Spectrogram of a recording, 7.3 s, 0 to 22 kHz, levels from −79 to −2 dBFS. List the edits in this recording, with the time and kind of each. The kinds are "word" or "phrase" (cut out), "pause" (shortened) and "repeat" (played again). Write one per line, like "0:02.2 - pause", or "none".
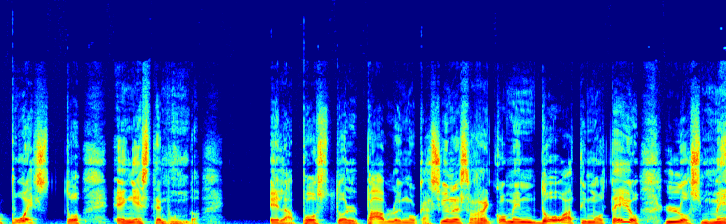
none

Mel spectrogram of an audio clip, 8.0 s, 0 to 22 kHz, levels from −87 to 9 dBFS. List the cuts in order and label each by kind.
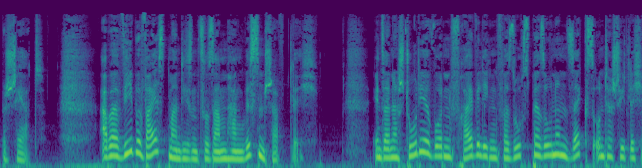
none

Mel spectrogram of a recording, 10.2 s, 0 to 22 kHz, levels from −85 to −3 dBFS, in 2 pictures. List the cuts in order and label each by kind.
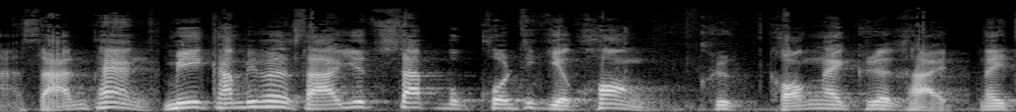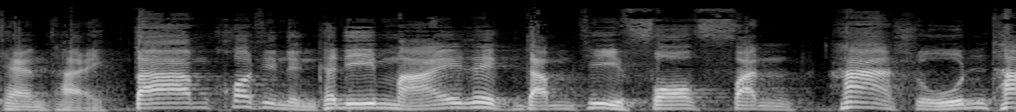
0:03.8 - pause

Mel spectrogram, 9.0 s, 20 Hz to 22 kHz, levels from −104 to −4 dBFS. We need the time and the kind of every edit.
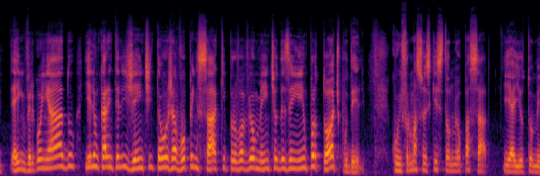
0:01.3 - pause

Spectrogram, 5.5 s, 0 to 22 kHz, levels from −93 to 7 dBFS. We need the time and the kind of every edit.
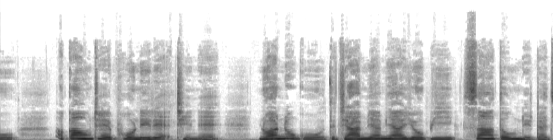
none

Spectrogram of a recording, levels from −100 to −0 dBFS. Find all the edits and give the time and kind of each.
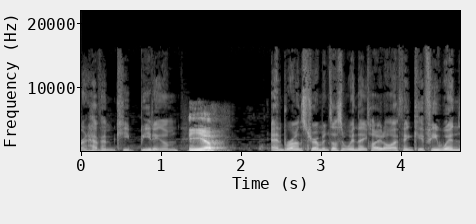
0:01.3 - pause
0:02.5 - word
0:03.1 - word
0:03.6 - word

